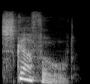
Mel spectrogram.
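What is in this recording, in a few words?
"scaffold", British English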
